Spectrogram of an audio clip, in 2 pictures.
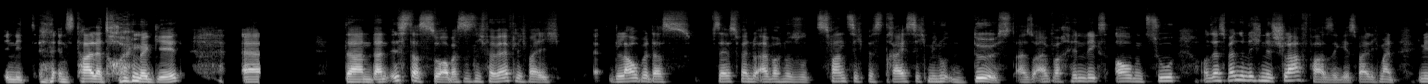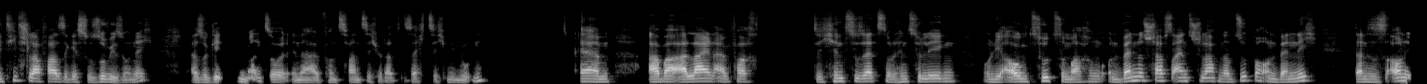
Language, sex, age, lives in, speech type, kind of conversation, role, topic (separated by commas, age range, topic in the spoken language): German, male, 25-29, Spain, conversation, advice, advisor, Welche Schwierigkeiten hast du dabei, tagsüber kurze Nickerchen zur Erholung zu machen?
